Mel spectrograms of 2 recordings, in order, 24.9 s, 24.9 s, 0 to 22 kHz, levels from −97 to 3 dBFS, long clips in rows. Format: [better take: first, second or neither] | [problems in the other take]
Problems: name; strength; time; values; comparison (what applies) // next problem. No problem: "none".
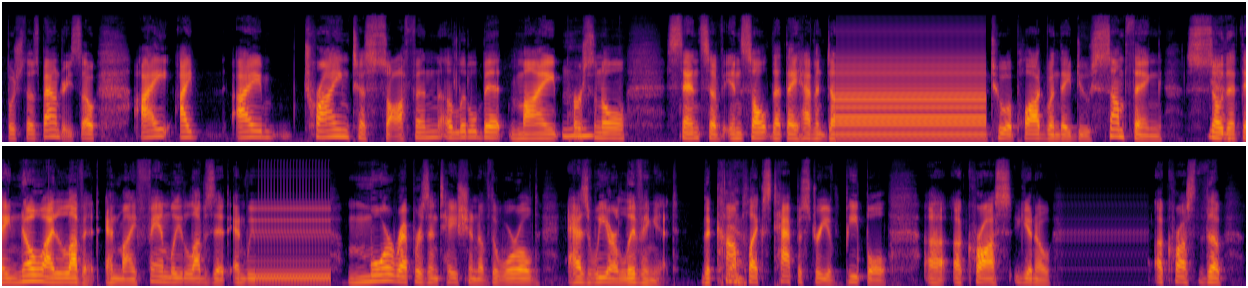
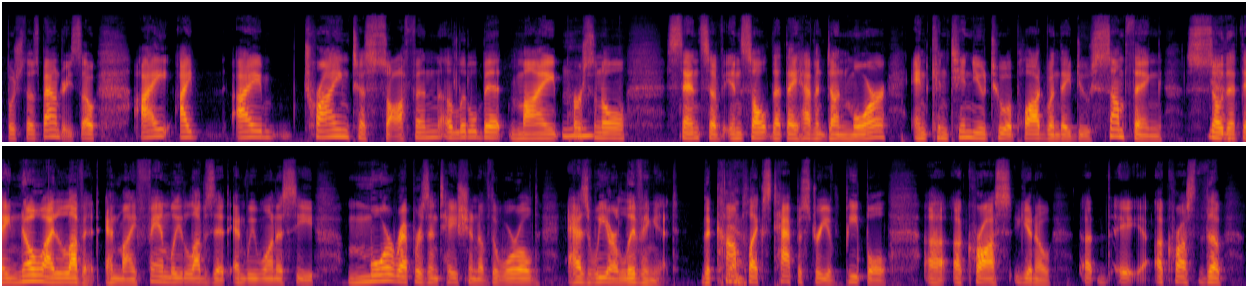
second | audio freezing; at 8.5 s for 1.5 s, at 15 s for 1 s and at 23 s for 1 s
